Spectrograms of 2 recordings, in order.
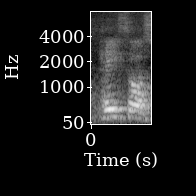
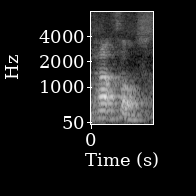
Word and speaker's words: pathos: There should be logos, ethos, and pathos or pathos. There are two ways of pronouncing that.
